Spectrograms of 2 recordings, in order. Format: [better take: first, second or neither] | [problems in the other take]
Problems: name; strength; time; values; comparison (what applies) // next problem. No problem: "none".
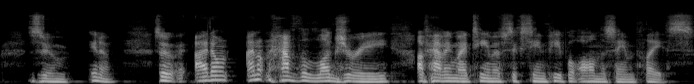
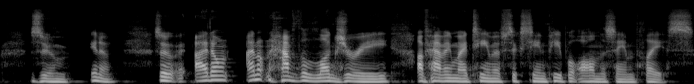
second | garbled, watery; slightly; nothing above 10.5 kHz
